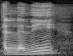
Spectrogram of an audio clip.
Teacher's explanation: sentuhkan ujung lidah kita dengan ujung gigi seri atas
